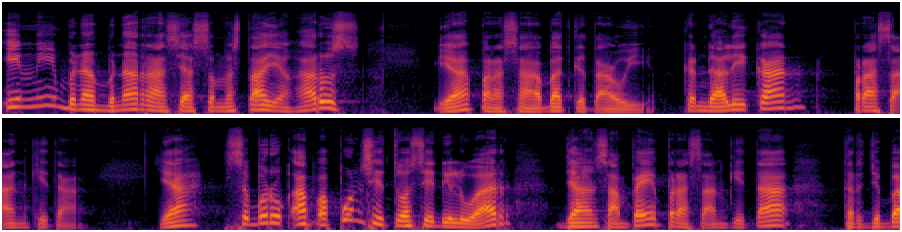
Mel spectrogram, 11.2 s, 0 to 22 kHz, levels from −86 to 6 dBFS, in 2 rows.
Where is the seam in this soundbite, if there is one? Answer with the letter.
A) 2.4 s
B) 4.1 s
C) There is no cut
B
